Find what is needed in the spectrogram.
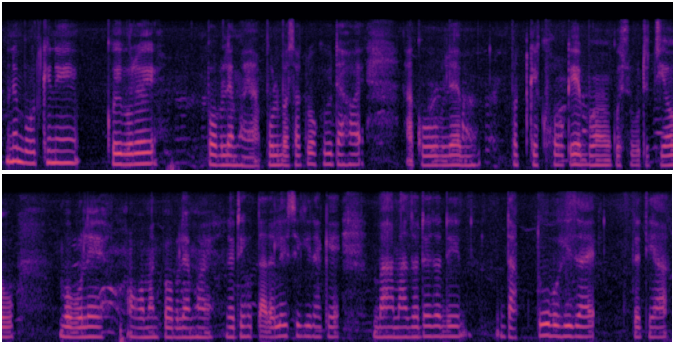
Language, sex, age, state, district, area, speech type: Assamese, female, 18-30, Assam, Sivasagar, rural, spontaneous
